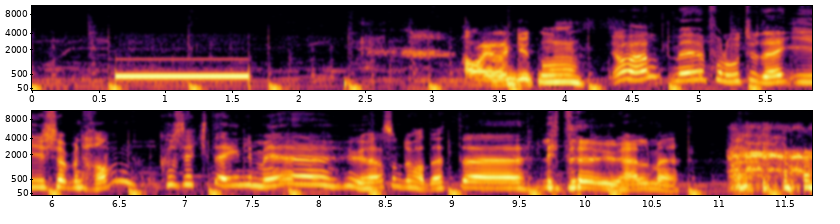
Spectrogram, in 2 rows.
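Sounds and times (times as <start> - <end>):
telephone ringing tone: 0.6 - 1.7
speech: 3.2 - 11.6
laughter: 11.1 - 11.6.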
